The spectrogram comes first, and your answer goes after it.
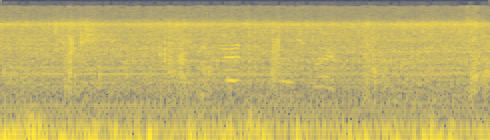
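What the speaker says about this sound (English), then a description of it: "we do need to feed the horses" Horses on an off-grid Idaho homestead: faint hoof clip-clops and rustling movement under a low outdoor rumble, with people talking nearby.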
